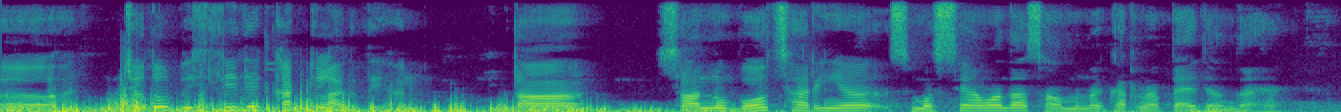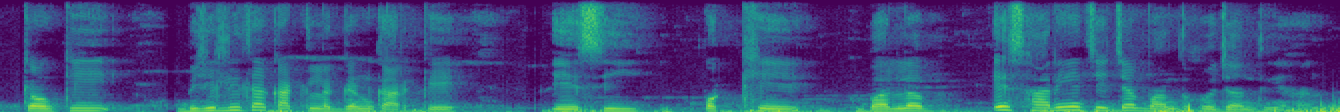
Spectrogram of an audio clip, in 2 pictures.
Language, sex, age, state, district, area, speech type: Punjabi, male, 18-30, Punjab, Muktsar, urban, spontaneous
